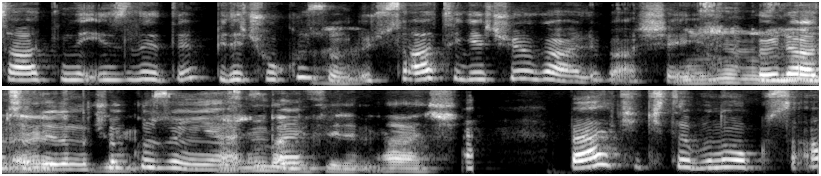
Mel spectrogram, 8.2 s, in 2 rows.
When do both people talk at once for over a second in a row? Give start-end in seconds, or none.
3.4-5.7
